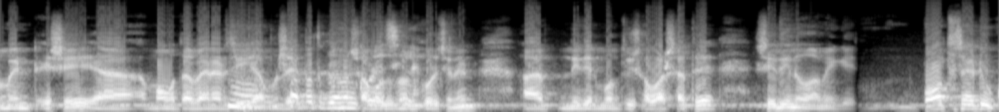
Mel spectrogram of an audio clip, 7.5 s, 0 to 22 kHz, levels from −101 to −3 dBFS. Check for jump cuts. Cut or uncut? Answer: cut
